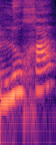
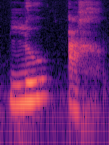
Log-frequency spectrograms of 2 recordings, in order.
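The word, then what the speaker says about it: לוח: Okay, so lucha is actually luach.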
